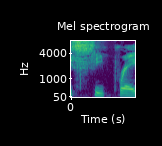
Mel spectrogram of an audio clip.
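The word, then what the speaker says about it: cy pres: I always thought it should be CIPRE because that's how you pronounce C-Y in French.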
